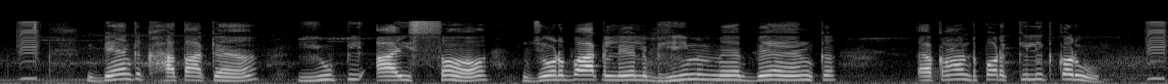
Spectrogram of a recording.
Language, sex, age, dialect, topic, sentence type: Maithili, male, 25-30, Bajjika, banking, statement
